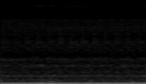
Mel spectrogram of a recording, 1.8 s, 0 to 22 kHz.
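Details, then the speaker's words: 1957 Chevy 3100 truck, a former farm truck that sat as a yard ornament for years, now revived with good oil pressure: deep, low, even idle pulse with no ticking or knocking; settled, healthy idle. "but uh she running good good oil pressure"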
